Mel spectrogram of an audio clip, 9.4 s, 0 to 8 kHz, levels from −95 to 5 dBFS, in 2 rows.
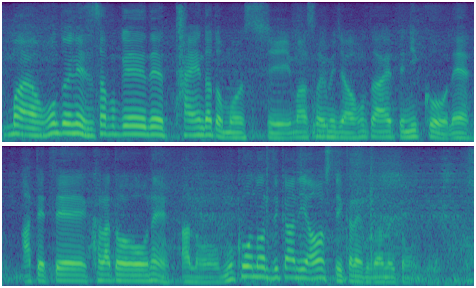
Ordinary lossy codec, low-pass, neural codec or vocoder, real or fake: none; none; codec, 16 kHz, 0.9 kbps, LongCat-Audio-Codec; fake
